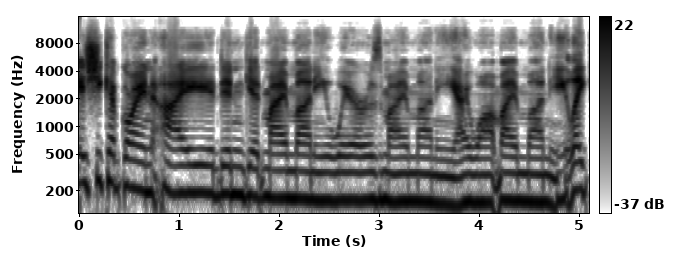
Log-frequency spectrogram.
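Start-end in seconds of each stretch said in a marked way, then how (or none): 0.7-4.9 low, slow, flat monotone drone. Retelling a talk show guest's repeated complaint: Gabby Windey monotone voice. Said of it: "in very Gabby monotone way".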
